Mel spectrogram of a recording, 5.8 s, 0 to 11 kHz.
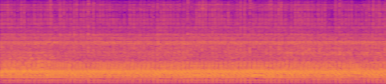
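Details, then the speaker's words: New Magnum G11 chainsaw after the carburettor throat restrictor was removed holds a high, steady scream at full throttle without bogging or stalling; it now revs cleanly, fixing the earlier bog and stall on throttle. "Daเรียบร้อยเรียบร้อยครับใช้งานบกได้ปกติแก้ไขเครื่องไหมไม่มีแรงg11"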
